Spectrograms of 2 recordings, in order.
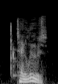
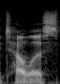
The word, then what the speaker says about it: Telus: So TUS change your server button to lose. That's actually Telus but it pronounced it wrong.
